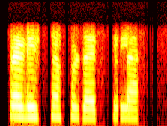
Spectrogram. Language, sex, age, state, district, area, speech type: Malayalam, male, 30-45, Kerala, Wayanad, rural, conversation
